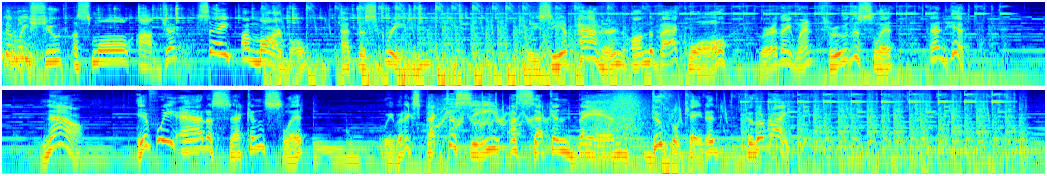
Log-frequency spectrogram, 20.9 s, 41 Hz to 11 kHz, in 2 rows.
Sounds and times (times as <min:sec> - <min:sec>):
Speech: 0:00.0 - 0:04.3, 0:11.8 - 0:13.5, 0:14.2 - 0:18.4
Music: 0:00.0 - 0:20.8.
